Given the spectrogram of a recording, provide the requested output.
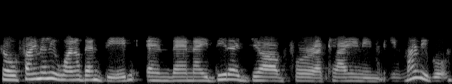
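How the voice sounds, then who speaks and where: A woman with a Spanish accent speaks at a moderate pace. Her pitch is fairly low. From Spain. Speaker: business owner. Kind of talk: interview. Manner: halting.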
